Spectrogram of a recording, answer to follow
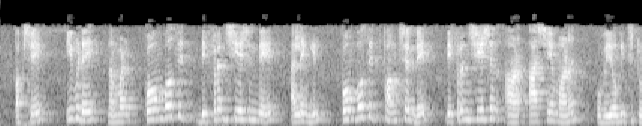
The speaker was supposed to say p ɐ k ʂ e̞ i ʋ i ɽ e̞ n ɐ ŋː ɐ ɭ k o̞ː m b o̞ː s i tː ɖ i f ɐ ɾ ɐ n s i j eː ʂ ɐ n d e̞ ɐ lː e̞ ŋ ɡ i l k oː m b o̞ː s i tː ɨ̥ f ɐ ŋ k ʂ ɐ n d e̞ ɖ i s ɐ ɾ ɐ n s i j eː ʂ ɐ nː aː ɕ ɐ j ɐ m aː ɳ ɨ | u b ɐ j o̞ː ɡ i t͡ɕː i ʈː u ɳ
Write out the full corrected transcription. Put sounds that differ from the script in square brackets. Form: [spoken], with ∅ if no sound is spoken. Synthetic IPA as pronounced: p ɐ k ʂ e̞ i ʋ i ɽ e̞ n ɐ [mː] ɐ ɭ k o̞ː m b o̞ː s i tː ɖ i f ɐ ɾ ɐ n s i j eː ʂ ɐ n d e̞ ɐ lː e̞ ŋ ɡ i l k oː m b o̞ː s i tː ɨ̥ f ɐ ŋ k ʂ ɐ n d e̞ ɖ i [f] ɐ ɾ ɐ n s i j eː ʂ ɐ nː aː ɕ ɐ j ɐ m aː ɳ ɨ | u b ɐ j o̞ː ɡ i t͡ɕː i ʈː u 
